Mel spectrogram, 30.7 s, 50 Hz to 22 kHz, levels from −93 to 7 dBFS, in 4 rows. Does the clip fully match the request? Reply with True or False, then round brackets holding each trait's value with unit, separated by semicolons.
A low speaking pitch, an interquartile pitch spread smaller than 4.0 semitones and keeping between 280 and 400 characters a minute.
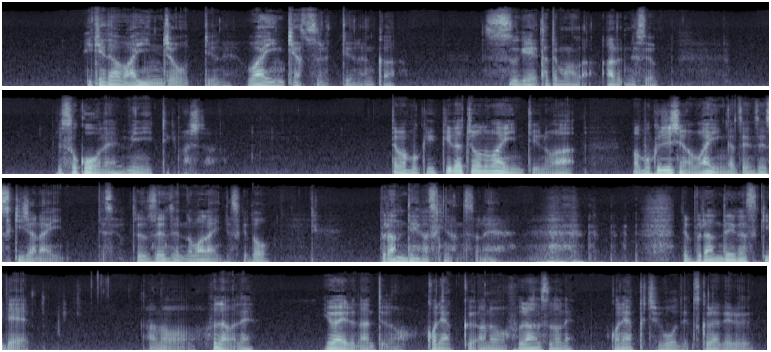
True (80 Hz; 3.5 semitones; 330 characters per minute)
